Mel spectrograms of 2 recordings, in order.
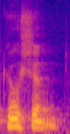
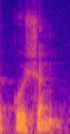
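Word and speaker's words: cushion: और सेल्यूलर इसी तरह सीयू एस एच आईओ ए कुशन इसमें भी यू से पहले सी है जिसका उच्चारण क है नियम से उच्चारण होना चाहिए क्यूशन होता है कुशन एस यू पी आर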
